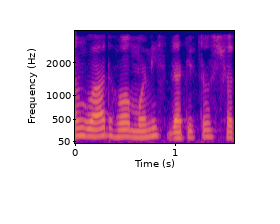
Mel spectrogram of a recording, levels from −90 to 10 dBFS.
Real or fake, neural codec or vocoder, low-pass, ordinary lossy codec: fake; codec, 24 kHz, 3.1 kbps, DualCodec; 3.6 kHz; none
